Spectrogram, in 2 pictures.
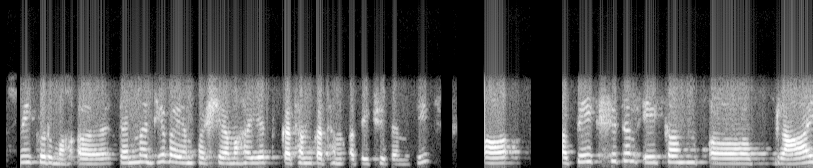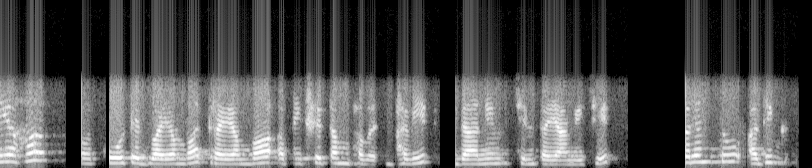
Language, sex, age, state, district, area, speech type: Sanskrit, female, 18-30, Karnataka, Dakshina Kannada, urban, conversation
